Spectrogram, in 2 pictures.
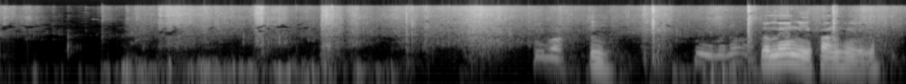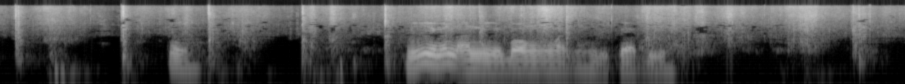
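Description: A metal tool scrapes and thuds into dry soil.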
